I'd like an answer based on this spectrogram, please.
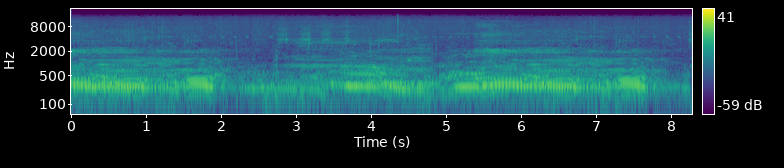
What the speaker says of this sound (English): to our first sight, we see the livestock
